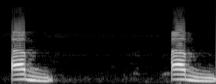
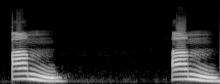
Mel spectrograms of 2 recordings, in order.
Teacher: با ہونٹوں کی تری سے ادا ہوتا ہے جبکہ میم ہونٹوں کی خشکی سے ادا ہوتا ہے، اور یہ ہم نے خیال کرنا ہے کہ با کی ادائیگی کے وقت ہونٹوں کو بہت زیادہ دبانا نہیں ہے، بگاڑنا نہیں، بلکہ ان کو نارمل حالت میں رکھنا ہے۔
